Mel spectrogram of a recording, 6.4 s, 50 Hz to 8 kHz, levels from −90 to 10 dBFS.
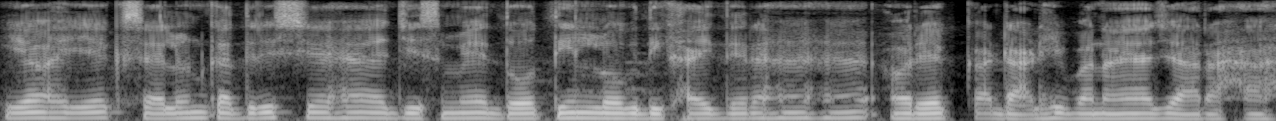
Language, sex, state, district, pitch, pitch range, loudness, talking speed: Hindi, male, Jharkhand, Palamu, 125 Hz, 120-130 Hz, -16 LUFS, 205 wpm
